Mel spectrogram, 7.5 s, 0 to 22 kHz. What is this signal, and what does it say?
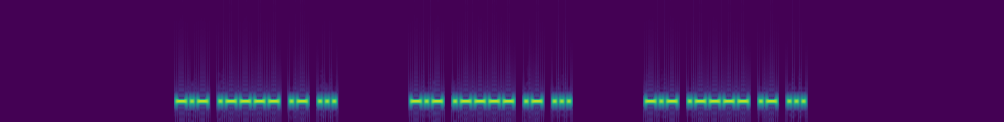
Morse code, heard as a keyed tone, about 42 wpm, 700 Hz. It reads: K1AS K1AS K1AS
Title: USA Call Signs - 4 Characters - Repeated 3x - 45wpm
